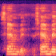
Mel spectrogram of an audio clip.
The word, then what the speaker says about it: সামবেদ: তো উত্তর হবে সামাবেদা। যে ঋক সাম যদু অথর্ব বেদগুলো রয়েছে তার মধ্যে সামবেদ রয়েছে, শ্যামবেদ যেটা আমরা উচ্চারণ করি বাংলাতে।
